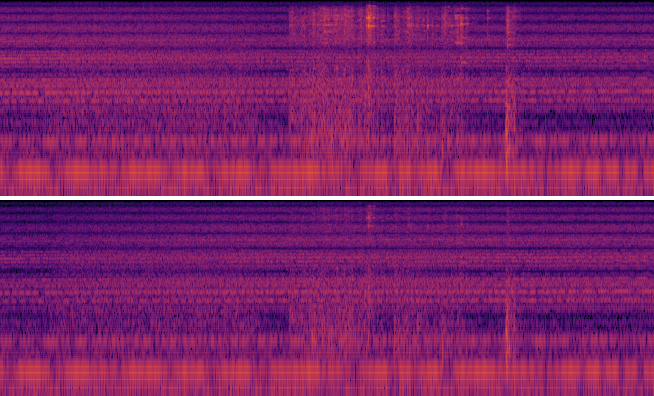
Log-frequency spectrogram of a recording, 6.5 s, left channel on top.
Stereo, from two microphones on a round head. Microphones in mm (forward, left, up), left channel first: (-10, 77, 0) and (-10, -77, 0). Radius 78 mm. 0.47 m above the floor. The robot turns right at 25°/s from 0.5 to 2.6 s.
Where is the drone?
140° left; by 6.5 s 170° right.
